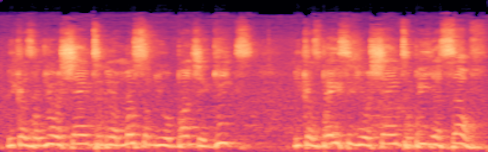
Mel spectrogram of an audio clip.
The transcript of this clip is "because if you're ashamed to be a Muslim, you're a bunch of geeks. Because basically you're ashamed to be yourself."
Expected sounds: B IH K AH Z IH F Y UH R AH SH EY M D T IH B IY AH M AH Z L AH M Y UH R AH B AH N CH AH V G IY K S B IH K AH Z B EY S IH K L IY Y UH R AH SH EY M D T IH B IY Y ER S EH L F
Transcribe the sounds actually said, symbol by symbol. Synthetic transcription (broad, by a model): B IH K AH Z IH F Y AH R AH SH EY M T IH B IY AH M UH S L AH M Y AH AH B AH N CH AH V G IY K S B IH K AH Z B EY IH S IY Y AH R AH SH EY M T IH B IY Y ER S EH L F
